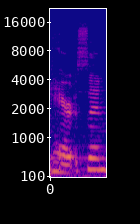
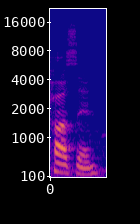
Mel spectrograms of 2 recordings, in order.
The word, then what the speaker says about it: Harrison: effervescent packet obtained listen i actually had to focus saying harrison because like i was about to say it like the way they said it in japanese when they say haasen like i heard that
